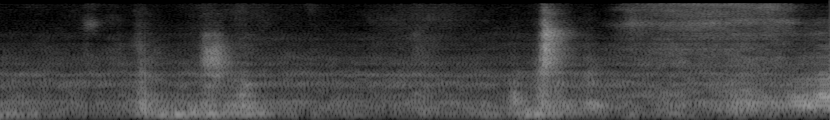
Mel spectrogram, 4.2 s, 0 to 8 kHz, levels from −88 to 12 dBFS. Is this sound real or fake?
fake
